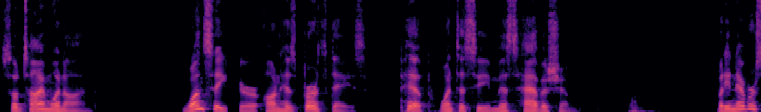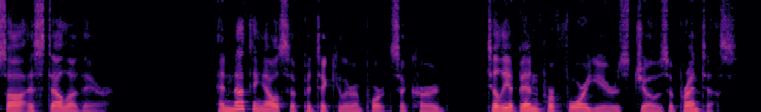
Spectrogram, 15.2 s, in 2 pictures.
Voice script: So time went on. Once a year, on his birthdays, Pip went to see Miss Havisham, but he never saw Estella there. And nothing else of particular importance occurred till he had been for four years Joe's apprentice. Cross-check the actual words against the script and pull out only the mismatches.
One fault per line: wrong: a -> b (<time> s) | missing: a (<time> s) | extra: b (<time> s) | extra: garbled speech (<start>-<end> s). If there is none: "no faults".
no faults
